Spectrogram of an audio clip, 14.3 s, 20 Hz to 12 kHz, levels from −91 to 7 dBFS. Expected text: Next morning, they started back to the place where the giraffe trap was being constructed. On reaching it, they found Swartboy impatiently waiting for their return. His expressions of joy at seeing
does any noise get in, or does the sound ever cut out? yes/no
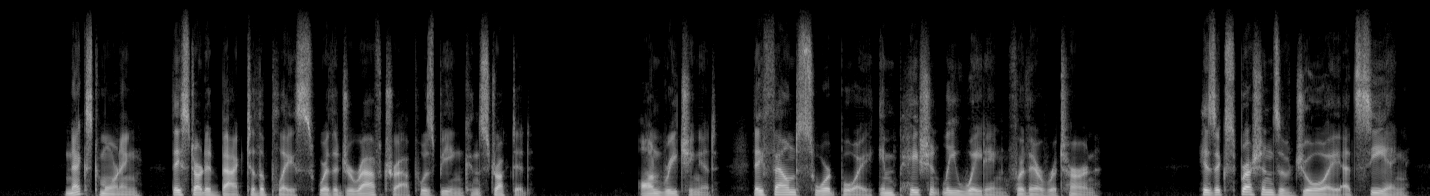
no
